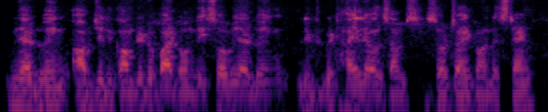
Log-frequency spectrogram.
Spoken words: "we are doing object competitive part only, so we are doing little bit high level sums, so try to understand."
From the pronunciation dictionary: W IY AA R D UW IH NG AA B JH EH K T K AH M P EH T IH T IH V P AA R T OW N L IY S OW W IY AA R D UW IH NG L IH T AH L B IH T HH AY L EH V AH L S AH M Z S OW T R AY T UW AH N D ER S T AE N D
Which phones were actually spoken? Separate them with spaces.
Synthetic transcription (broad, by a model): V IY AA R D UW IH NG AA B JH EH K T K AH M IH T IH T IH P AA R T OW N L IY S OW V IY AA R D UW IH NG L IH T AH L B IH T HH AY L EH V AH L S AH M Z S OW T R AY T UW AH N D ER S T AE N D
